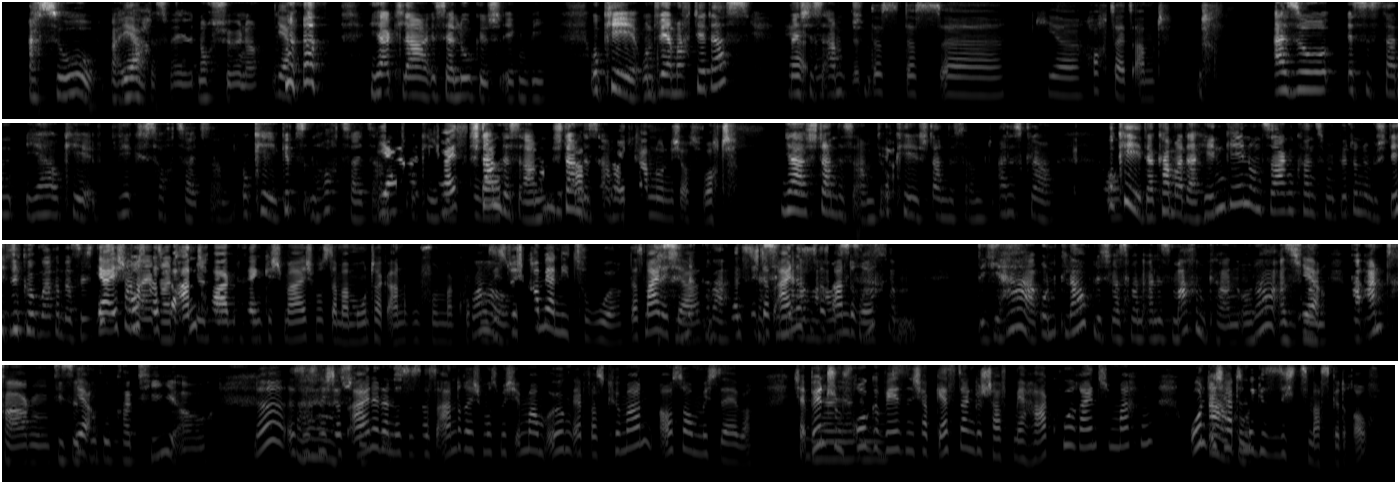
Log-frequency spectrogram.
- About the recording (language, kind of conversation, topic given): German, unstructured, Wie findest du die Balance zwischen Arbeit und Freizeit?
- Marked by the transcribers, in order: laugh; other background noise; chuckle; laughing while speaking: "Wort"; laughing while speaking: "Bestätigung"; chuckle; stressed: "und"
